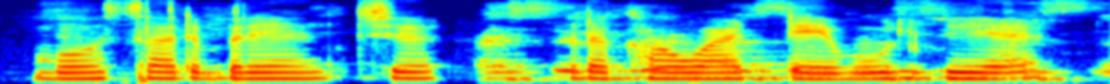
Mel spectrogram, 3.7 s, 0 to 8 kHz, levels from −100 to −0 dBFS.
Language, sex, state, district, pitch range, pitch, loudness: Hindi, female, Bihar, Jamui, 215-225 Hz, 220 Hz, -16 LUFS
